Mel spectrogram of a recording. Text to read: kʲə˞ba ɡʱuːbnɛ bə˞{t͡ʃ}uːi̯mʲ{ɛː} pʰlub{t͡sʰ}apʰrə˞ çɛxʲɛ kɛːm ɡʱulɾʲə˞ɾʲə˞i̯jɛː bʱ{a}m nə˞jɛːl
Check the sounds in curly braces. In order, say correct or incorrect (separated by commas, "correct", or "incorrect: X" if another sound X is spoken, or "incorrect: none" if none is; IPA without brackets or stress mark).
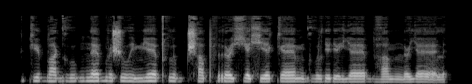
incorrect: ʃ, correct, incorrect: t͡ʃʰ, correct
